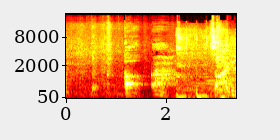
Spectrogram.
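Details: Male food-challenge eater burping: a couple of loud, low, rumbling belches over light background music.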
